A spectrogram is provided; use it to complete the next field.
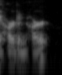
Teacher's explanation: it is also very common that if you have nd at the end that we just dropped a d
